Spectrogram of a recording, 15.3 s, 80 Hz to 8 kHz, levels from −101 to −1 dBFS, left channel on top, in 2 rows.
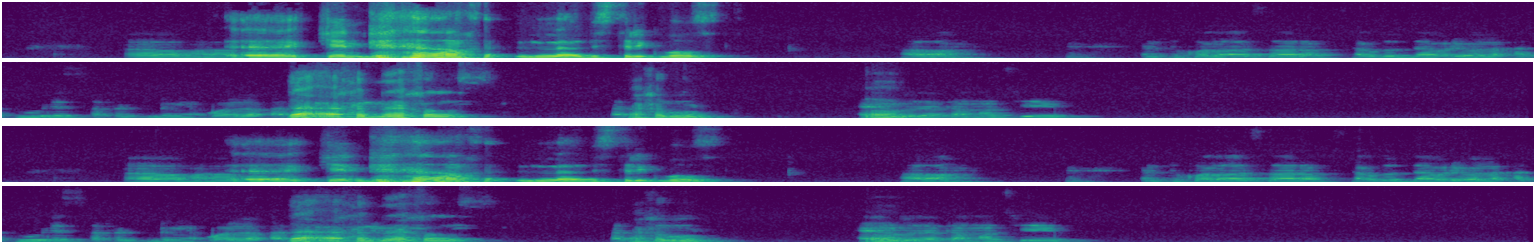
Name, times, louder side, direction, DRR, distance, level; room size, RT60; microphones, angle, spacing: voice 1, 0.6-1.2 4.5-4.9 5.3-5.4 5.7-10.0 10.7-11.2 11.9-13.0, right 1 dB, 70° right, 1.1 m, -44 dB
voice 2, 1.2-3.6 9.1-9.9 10.8-11.2 12.0-12.2, left 6 dB, 90° left, 0.4 m, -26 dB
4.5 x 2.7 x 3.3 m
head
